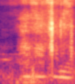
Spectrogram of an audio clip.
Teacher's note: they have such a soft voice. It's kind of like a breathy voice.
